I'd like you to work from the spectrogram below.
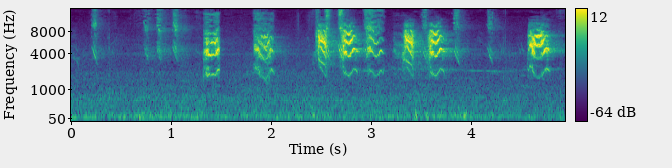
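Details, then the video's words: Female double-collared seedeater from Brazil calling to stir a male; soft high ticks lead into a run of loud, buzzy, downward-hooked chirps spaced about a third of a second apart. "FÊMEA DE COLEIRO QUENTE CHAMANDO MUITO FOGOSA E PIANDO - ESQUENTE SEU COLEIRO FRIO"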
